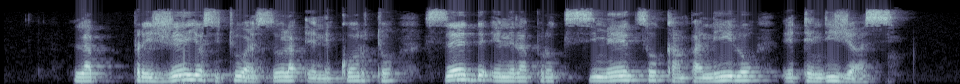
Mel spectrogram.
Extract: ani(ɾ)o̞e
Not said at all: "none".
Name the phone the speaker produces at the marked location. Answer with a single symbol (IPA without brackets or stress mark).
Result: l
